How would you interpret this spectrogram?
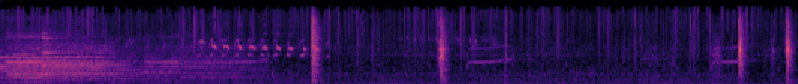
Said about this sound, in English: What the dickens is that noise? Sounds like somebody hammering on metal.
